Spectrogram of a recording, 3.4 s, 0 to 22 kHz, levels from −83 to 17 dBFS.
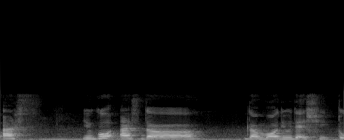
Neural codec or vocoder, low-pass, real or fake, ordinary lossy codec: none; 7.2 kHz; real; none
